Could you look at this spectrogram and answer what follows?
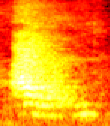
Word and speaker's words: island: so you guys yeah island good i know does an island look like it would be said inland yeah the s is silent island all right number three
